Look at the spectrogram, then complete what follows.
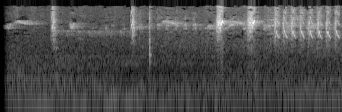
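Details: Olive-backed sunbird (sogon) singing in gacor nembak style: thin high whistles and sharp chips, ending in a fast buzzy trill of repeated notes; faint low background hum.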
